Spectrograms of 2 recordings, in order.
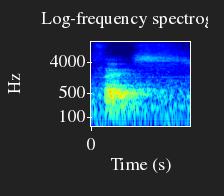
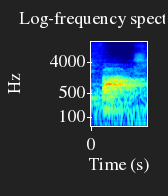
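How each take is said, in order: First: It is said in a posh accent. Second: It is said in a Cockney accent. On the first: "posh is face" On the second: "Cockney is face"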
